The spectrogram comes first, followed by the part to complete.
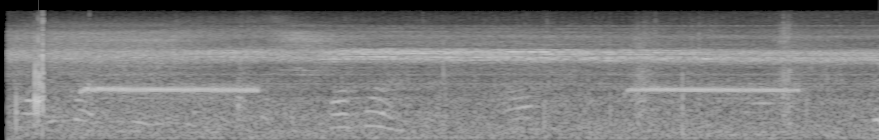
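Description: Frogs give steady, even-pitched calls about a second long over a loud, continuous cicada drone.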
